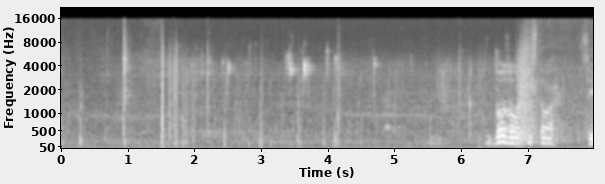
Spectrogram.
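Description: Potatoes plop into a pot of water.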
